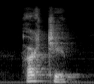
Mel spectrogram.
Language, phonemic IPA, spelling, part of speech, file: Dutch, /ˈhɑrcə/, hartje, noun, Nl-hartje.ogg
- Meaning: diminutive of hart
